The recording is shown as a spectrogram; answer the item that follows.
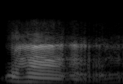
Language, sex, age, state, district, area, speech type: Bengali, male, 18-30, West Bengal, Birbhum, urban, conversation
